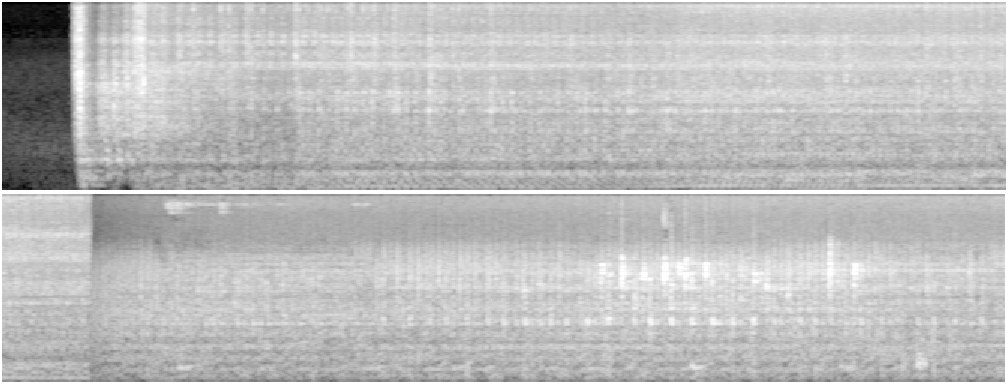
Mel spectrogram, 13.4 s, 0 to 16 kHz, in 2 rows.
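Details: Circa-1985 Suzuki 85 hp two-stroke outboard, unrun for 6 years, after clearing plugged carburetor jets: quick start, then a busy, steady buzz that holds without stumbling or dying; normal running.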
